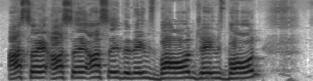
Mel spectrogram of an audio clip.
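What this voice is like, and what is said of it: Put-on Southern drawl accent. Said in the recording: “redubbing Bond with the Knives Out accent ... We just keep doing Foghorn Leghorn ... cast Craig as a Southern”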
